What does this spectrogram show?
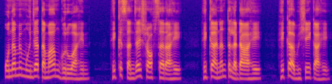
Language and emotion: Sindhi, neutral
